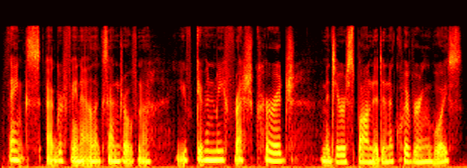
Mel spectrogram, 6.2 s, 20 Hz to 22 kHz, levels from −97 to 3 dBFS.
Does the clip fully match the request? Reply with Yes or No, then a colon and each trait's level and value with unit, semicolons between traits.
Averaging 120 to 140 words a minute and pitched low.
No: slow, 135 wpm; high, 190 Hz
